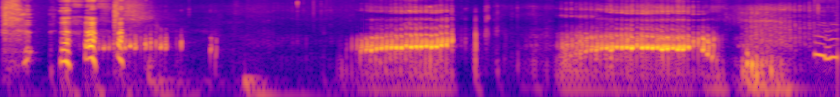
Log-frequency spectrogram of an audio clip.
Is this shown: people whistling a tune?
no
